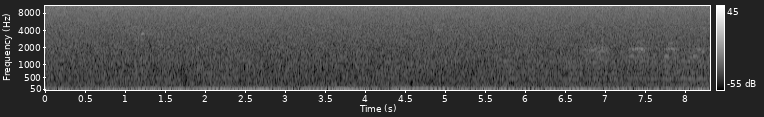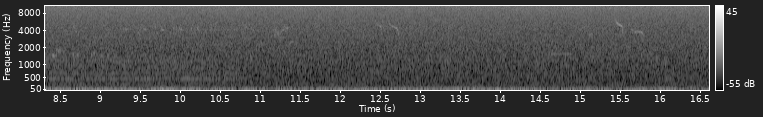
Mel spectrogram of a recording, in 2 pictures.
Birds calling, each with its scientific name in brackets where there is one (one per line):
Hawaii Amakihi (Chlorodrepanis virens)
Erckel's Francolin (Pternistis erckelii)
Eurasian Skylark (Alauda arvensis)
